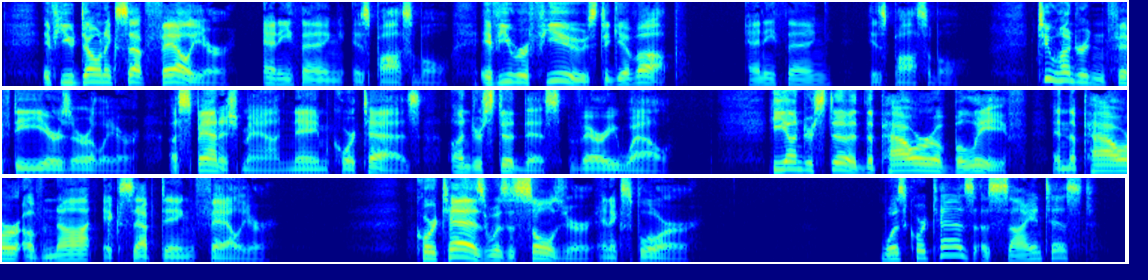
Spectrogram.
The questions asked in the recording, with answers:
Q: Was Cortez a scientist?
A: No, he wasn't a scientist.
